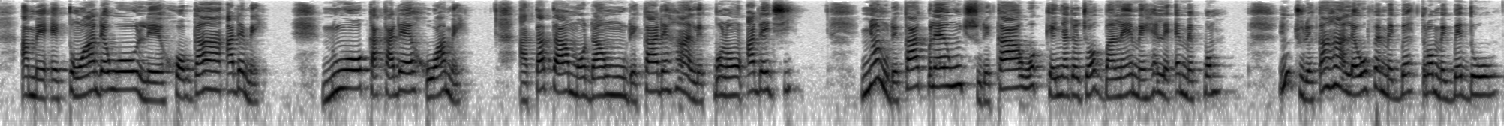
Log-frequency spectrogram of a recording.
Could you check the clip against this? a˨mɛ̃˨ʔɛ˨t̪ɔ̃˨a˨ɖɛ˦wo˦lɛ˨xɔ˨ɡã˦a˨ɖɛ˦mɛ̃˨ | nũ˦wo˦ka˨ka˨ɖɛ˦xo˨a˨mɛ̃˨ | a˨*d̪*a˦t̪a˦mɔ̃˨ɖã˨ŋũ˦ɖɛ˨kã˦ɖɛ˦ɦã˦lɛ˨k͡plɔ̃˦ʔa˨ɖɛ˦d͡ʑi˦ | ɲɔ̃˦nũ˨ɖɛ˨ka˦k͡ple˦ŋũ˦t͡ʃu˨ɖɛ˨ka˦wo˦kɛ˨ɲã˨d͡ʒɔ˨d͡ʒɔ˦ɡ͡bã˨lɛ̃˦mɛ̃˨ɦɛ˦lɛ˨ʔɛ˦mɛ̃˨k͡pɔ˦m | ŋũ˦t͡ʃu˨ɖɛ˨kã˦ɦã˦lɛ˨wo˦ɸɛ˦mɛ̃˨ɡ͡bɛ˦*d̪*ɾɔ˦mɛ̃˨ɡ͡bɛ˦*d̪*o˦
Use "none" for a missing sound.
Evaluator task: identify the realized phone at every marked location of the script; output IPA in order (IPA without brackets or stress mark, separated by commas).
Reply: t̪, t̪, d̪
